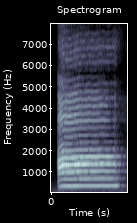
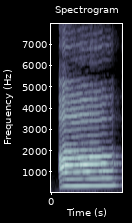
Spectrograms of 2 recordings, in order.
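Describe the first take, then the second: First: The pitch stays high and level. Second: The pitch stays high and level.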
